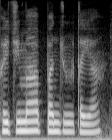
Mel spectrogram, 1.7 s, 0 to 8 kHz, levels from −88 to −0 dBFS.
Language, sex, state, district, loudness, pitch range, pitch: Wancho, female, Arunachal Pradesh, Longding, -14 LUFS, 185-200 Hz, 190 Hz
